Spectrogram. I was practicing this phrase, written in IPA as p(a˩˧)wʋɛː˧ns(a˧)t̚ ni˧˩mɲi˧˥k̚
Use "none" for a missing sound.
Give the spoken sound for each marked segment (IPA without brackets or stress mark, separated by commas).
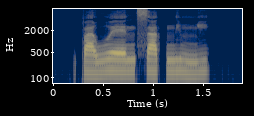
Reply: a˩˧, a˧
